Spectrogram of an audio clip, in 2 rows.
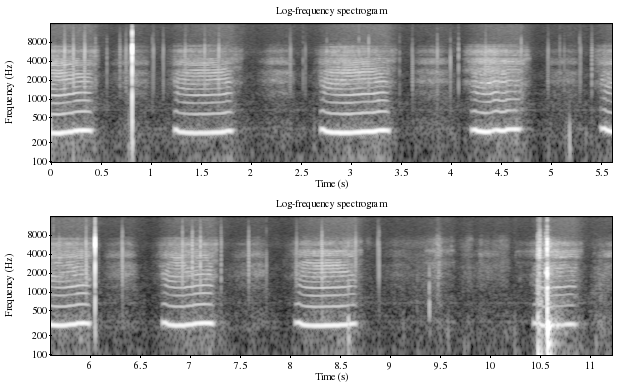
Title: Mini Snores. 11/4/17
